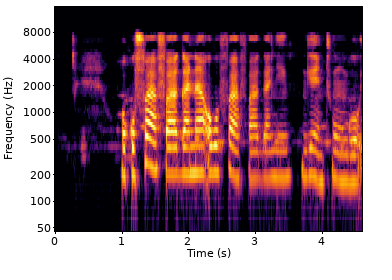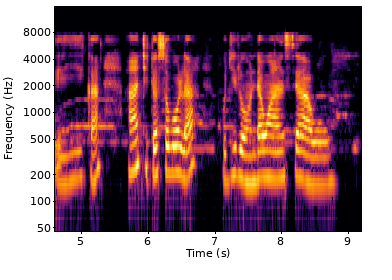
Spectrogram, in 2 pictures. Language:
Ganda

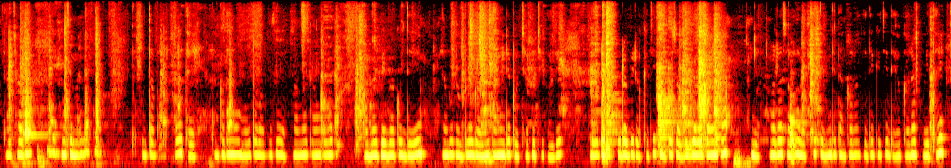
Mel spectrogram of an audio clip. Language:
Odia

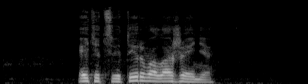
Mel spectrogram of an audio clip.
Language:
Russian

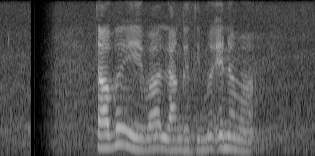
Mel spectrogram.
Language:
Sinhala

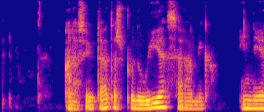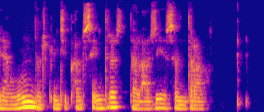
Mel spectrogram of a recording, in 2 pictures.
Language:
Catalan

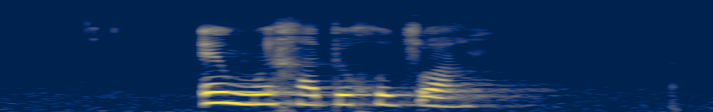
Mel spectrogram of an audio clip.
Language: Tswana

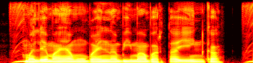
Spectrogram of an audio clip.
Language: Marathi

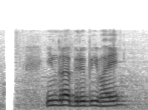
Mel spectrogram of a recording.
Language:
Nepali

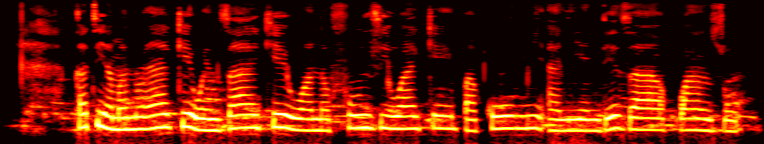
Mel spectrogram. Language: Swahili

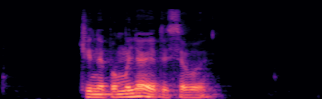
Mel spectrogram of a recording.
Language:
Ukrainian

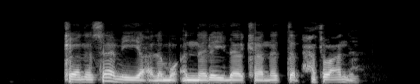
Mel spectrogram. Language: Arabic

